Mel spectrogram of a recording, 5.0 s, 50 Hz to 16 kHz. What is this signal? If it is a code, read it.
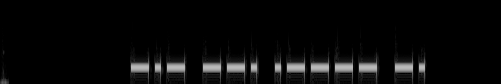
Morse code, heard as a keyed tone, about 20 wpm, 700 Hz. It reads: KG1N
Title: Four Letter-Number Combinations - 20wpm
